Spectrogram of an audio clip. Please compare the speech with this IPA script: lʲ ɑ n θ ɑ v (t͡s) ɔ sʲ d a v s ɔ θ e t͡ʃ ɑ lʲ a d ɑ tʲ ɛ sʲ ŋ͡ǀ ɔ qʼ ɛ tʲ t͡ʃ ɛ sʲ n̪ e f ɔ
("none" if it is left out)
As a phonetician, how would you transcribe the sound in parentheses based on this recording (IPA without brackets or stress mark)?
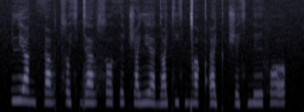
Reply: t͡s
